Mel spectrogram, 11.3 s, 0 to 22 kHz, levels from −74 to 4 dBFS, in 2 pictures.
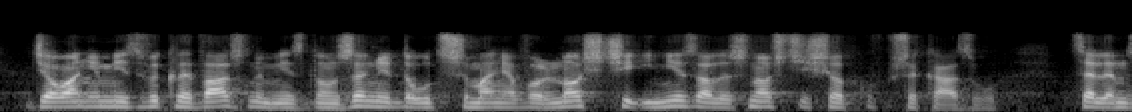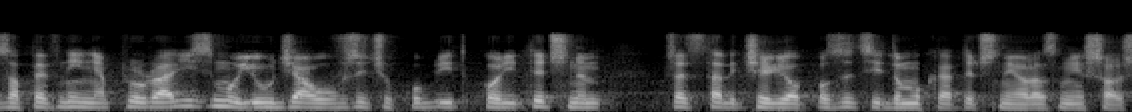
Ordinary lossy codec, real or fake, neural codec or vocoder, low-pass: none; fake; codec, 16 kHz, 0.7 kbps, FocalCodec; 7.2 kHz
